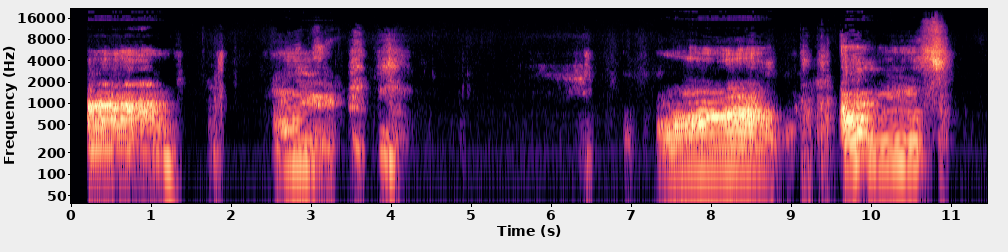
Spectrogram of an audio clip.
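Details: Dog making odd, funny noises: two long, deep, harmonic moaning calls of over a second each, separated by short grunts and sharp yips, with a final brief high squeak.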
